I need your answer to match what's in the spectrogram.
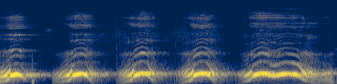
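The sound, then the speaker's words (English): A man imitates an owl, voicing five rhythmic hooting calls in quick succession, the last one drawn out a bit longer, clear with no other sounds. “You got to hit us with your owl.”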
